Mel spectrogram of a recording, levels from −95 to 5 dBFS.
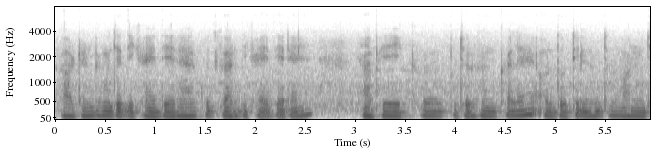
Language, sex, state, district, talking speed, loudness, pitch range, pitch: Hindi, male, Maharashtra, Nagpur, 250 wpm, -38 LUFS, 105-110 Hz, 110 Hz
